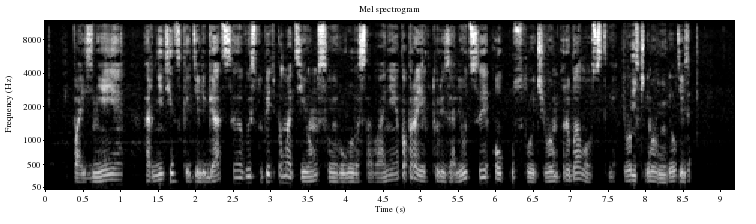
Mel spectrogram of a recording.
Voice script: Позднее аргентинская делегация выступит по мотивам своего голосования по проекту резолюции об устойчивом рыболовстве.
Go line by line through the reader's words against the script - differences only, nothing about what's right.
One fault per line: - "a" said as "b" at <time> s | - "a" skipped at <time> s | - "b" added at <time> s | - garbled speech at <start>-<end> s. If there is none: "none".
- garbled speech at 7.7-8.6 s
